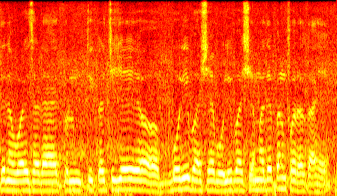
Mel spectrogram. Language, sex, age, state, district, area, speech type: Marathi, male, 30-45, Maharashtra, Yavatmal, urban, spontaneous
